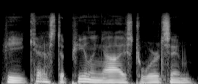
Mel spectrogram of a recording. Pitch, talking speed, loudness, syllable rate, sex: 100 Hz, 180 wpm, -15 LUFS, 4.9 syllables/s, male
